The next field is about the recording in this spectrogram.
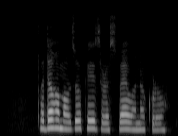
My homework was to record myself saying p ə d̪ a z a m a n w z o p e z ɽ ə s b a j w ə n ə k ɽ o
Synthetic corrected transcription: p ə d̪ a ɣ a m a w z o k e z ɽ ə s w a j w ə n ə k ɽ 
